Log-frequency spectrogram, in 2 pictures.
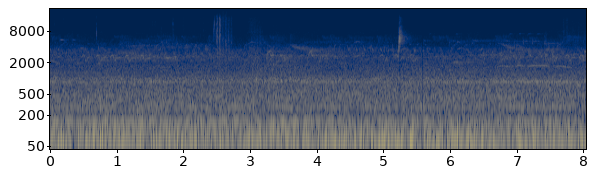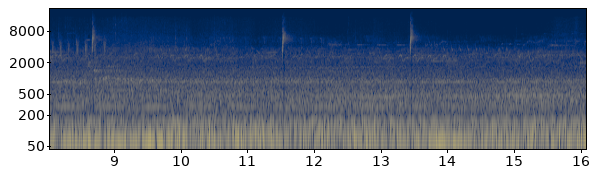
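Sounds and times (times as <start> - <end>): low rumble: 2.8 - 16.0
faint bird calls: 7.2 - 16.0.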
